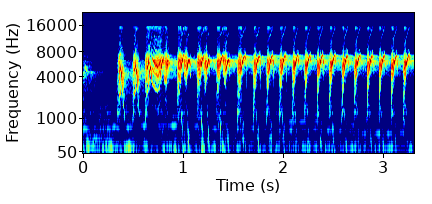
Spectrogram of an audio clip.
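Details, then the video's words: Brown-throated sunbird (kolibri kelapa) launching into a rapid, steady trill of sharp, high notes, roughly five per second, sustained for three seconds. "kolibri kelapa | manggar | wiceh | korlap gacor"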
